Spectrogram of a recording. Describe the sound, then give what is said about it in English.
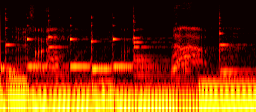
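A phone rings from an unknown number with a loud electronic ringtone melody of stepped, bright tones that repeat in a quick pattern. “Wait, hold on. Who the fuck is on my line this time? Unknown number caller, probably my P.O., so I ain't gonna decline this time.”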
